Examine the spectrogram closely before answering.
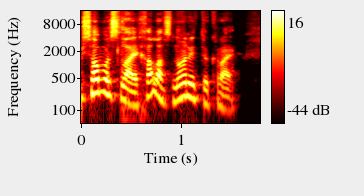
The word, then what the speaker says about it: Szoboszlai: How do you keep saying it wrong? Szoboszlai. It's not. There's no L at the start of his name. Szoboszlai. It's Szoboszlai. Szoboszlai.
